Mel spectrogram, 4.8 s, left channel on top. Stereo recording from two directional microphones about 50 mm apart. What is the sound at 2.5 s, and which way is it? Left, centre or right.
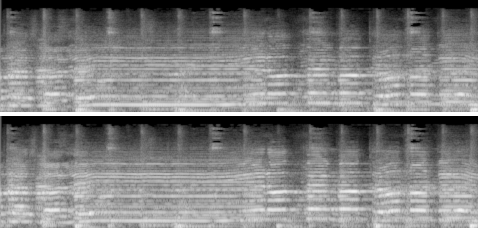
Music, right.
